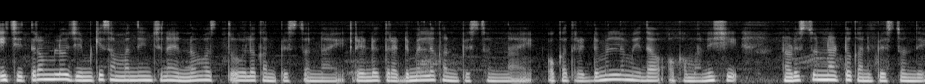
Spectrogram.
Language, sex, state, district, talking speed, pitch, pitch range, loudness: Telugu, female, Andhra Pradesh, Krishna, 140 wpm, 180 Hz, 170-195 Hz, -15 LUFS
